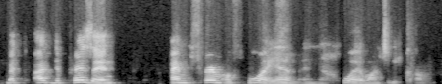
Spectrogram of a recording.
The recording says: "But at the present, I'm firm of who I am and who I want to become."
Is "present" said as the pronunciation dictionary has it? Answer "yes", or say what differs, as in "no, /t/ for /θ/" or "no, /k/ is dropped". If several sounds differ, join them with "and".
yes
